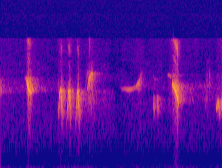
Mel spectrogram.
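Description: Bird chirping: a series of short, high chirps, with a quick run of three notes a little past half a second in.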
